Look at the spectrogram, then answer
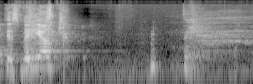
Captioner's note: laughing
